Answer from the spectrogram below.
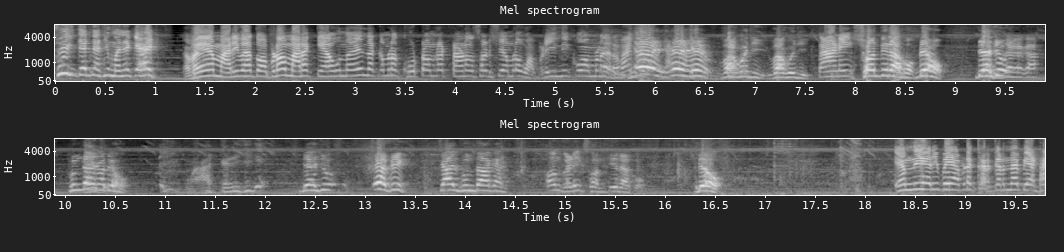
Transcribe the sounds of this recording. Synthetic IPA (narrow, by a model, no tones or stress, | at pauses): ʃũit͡ʃt̪ːat̪nat̪ʰimənekɛɦat̪ | əʋemaɾiʋat̪oapɽaomaɾakeaʋũnəɦinakəmɳakʰoʈoəmnaʈaɽ̃osəɽʃeəmɽoʋãpɽinikoamɳeɾəʋãeeeʋaɡod͡ʒiʋaɡod͡ʒiːt̪aɽ̃isɔnt̪̬iɾakʰoɓeɦo | bed͡ʒuaɡakad̪ʱumd̪aɡabeɦo | ʋa̰t̪̚kəɾit͡ʃʰid͡ʒe | bed͡ʒu | ebik̚t͡ʃald̪ʱumd̪aɡa | əmɡʱəɽ̃iksɔnt̪iɾakʰo̰ | ɓeɦo | ɛmniaɾibʱəjapɽ̃eɡʱəɾkəɾnabjaʈʰ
